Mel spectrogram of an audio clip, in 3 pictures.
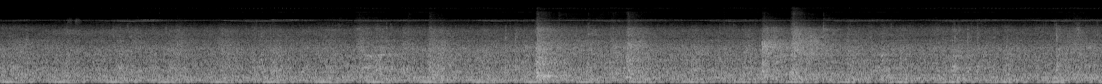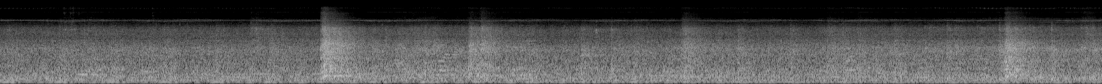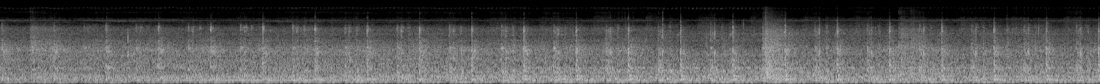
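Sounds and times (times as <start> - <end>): machine hum: 0.0 - 33.0
rhythmic clatter of clicks: 15.2 - 33.0.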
